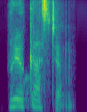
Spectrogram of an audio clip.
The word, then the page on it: reaccustom: Indian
